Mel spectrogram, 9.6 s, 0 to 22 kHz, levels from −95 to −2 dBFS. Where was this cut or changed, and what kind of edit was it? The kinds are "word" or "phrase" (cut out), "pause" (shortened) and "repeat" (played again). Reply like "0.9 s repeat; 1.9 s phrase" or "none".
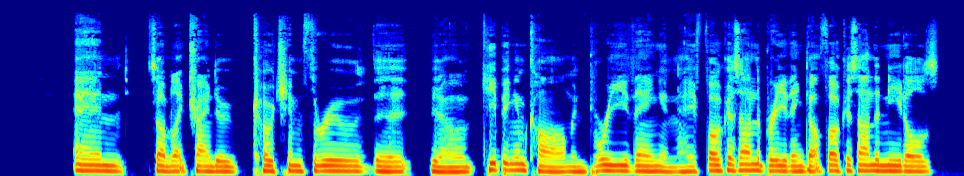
2.4 s pause; 4.8 s pause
